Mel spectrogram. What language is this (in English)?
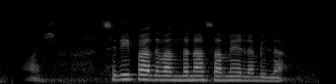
Sinhala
